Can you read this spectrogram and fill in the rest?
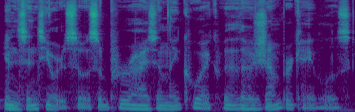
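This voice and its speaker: A low, gravelly male witch acted by a man, possessive and obsessed, speaks in an unhurried, deliberate drawl. He coaxes with condescending sweetness and quiet menace, in an intimate roleplay audio drama with music behind him. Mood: smitten, smug. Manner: soft coaxing, condescending endearments, controlling, deliberate.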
